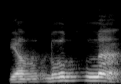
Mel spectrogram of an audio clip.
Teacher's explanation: mohon jangan dikolkolahkan karena dhad juga bukan huruf qalqalah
